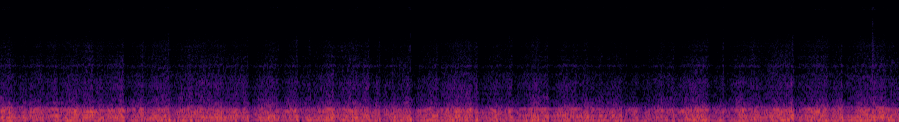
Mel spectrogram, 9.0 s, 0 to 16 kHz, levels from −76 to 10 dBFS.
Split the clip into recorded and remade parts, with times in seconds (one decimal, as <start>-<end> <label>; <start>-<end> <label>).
0.0-9.0 remade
